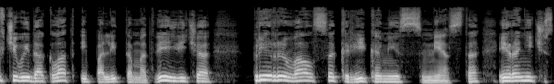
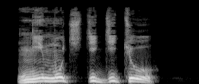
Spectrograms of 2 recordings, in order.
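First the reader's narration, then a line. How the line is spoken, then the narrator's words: Booming bass voice. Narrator (Russian): забасил он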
